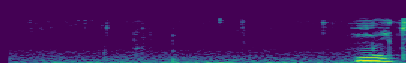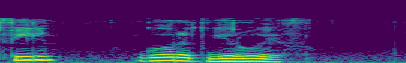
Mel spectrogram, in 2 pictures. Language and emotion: Russian, neutral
